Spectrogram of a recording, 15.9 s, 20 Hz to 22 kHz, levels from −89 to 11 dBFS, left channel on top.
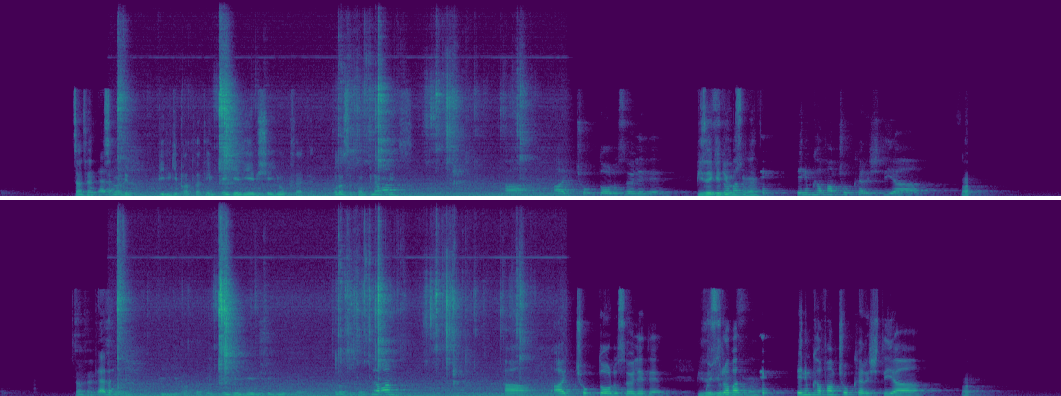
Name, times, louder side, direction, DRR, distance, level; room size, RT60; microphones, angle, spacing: voice 1, 1.1-2.0 2.4-6.0 10.5-11.4 14.4-14.5, left 4 dB, 65° left, 13 dB, 0.3 m, -38 dB
Crack, 1.6-8.5, right 3 dB, 40° right, 0.9 m, -38 dB
voice 2, 5.6-6.0 7.6-10.0 10.8-11.1 11.4-11.5 12.0-13.8, right 8 dB, 90° right, 14 dB, 0.3 m, -35 dB
7.6 x 6.2 x 3.0 m, 1.3 s
head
